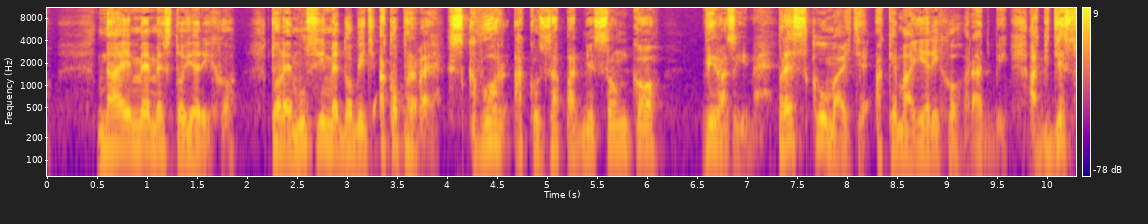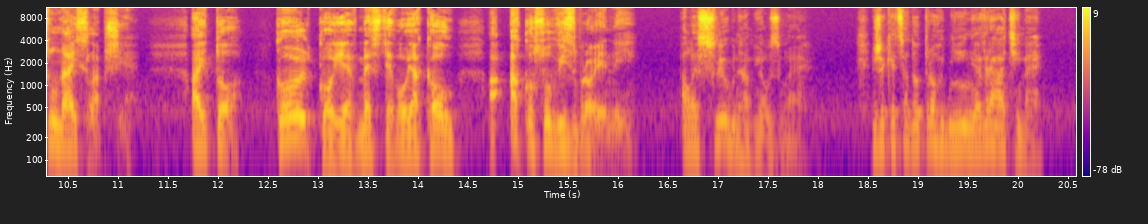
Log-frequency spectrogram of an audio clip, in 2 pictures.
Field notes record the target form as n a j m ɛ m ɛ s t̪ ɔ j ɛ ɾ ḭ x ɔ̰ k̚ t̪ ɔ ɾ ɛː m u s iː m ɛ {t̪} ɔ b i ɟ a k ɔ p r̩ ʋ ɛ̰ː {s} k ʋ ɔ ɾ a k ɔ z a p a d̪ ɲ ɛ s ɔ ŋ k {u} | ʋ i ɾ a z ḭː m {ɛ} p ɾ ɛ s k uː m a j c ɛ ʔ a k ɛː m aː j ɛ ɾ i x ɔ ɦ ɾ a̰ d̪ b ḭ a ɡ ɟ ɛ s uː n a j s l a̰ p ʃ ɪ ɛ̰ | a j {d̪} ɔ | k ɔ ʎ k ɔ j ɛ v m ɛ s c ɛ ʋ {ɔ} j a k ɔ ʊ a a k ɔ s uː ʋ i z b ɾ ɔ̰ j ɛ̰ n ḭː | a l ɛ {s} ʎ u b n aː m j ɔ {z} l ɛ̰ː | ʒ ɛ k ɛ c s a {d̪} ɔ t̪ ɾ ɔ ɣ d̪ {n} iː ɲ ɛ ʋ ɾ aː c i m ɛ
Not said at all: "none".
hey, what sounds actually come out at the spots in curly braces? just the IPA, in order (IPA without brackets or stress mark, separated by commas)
d̪, s, ɔ, ɛ, t̪, ɔ, s, z, d̪, ɲ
